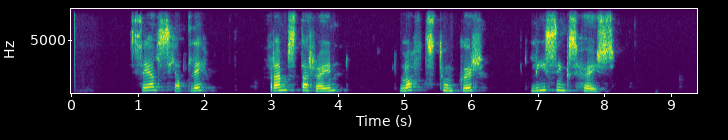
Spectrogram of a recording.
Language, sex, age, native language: Icelandic, female, 20-29, Icelandic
